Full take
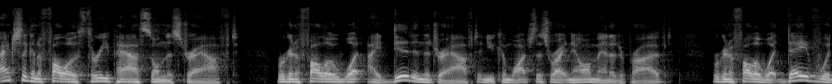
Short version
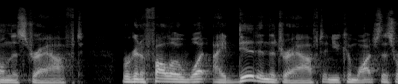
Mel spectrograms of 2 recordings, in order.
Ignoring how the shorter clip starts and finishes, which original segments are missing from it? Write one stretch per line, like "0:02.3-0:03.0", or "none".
none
